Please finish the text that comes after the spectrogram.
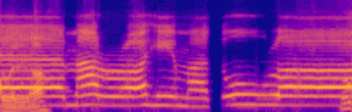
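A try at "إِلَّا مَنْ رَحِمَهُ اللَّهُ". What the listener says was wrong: Bukan ta ini mangga ada titiknya. ha. Illa marrahimahullah, bukan tullah ya.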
